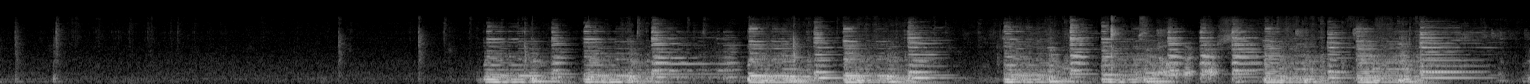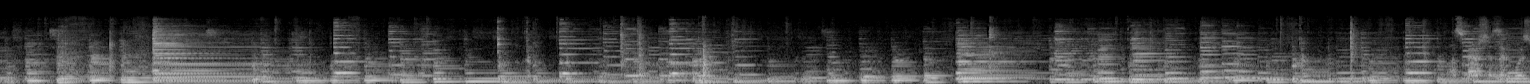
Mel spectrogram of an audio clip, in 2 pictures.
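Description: Faint surface hiss with a couple of soft ticks, then, about five seconds in, music suddenly starts playing from a vinyl record on a Gradiente DS40 belt-drive turntable, heard through hi-fi loudspeakers in the room.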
